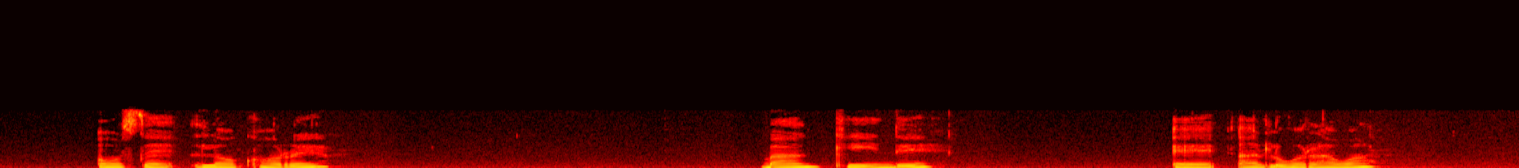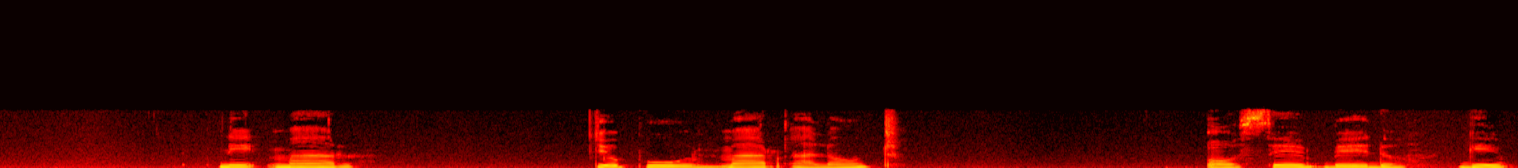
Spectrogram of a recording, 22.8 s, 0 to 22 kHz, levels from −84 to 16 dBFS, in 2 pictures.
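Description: Right through the speech there's gain pumping: the level swings by roughly 5 dB, so everything sounds squashed. That's likely input gain set too hot, with a fast limiter clamping down on each loud syllable.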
